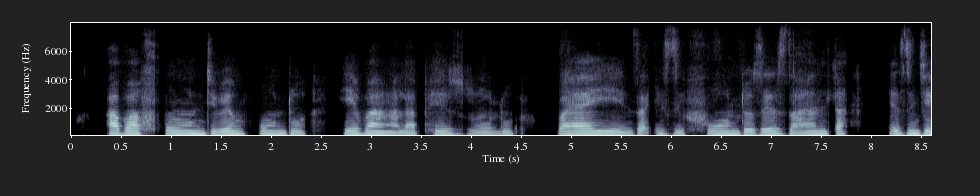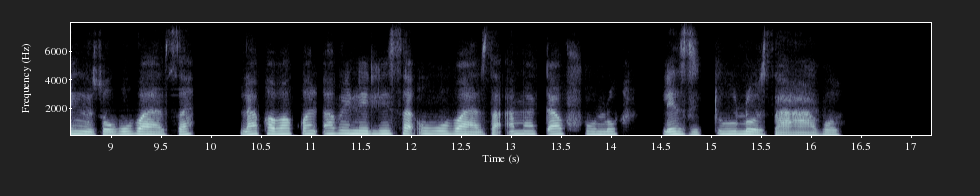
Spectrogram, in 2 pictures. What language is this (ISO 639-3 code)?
nde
